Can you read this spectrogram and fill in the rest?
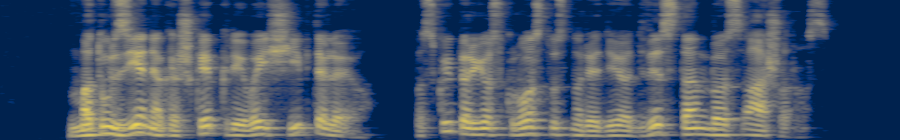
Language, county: Lithuanian, Vilnius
